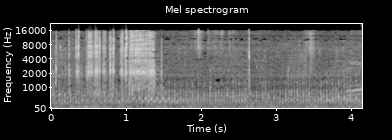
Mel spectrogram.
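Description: A kite's bow hummer (sendaren) droning in the wind with a pulsing, wavering hum, over a low rumble of wind on the microphone. A louder rush of noise comes about a second in.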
